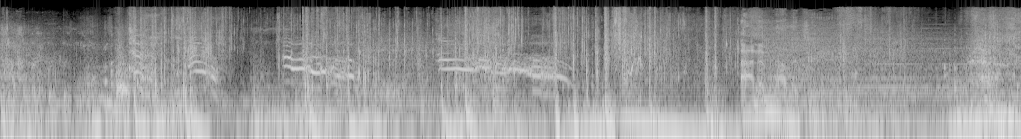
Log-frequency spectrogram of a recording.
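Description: Flesh tears with wet, squelching crunches.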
